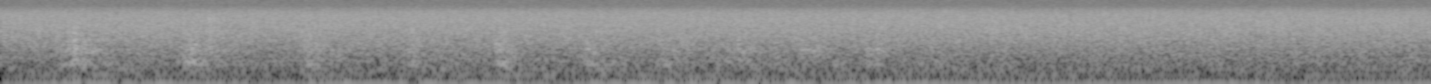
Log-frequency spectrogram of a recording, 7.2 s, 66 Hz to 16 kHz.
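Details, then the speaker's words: Hammarlund SP-600 communications receiver after reverting modified B+ supply to the oscillator, set on CW and AVC: flat steady hiss, no tones or signals; sounds too smooth, owner suspects no local oscillator again. "Oh yeah. Well, it doesn't sound very good. Sounds too smooth to me. Oh, come on, man. Come on. Why do you like this? It sounds like there's no local oscillator again."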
